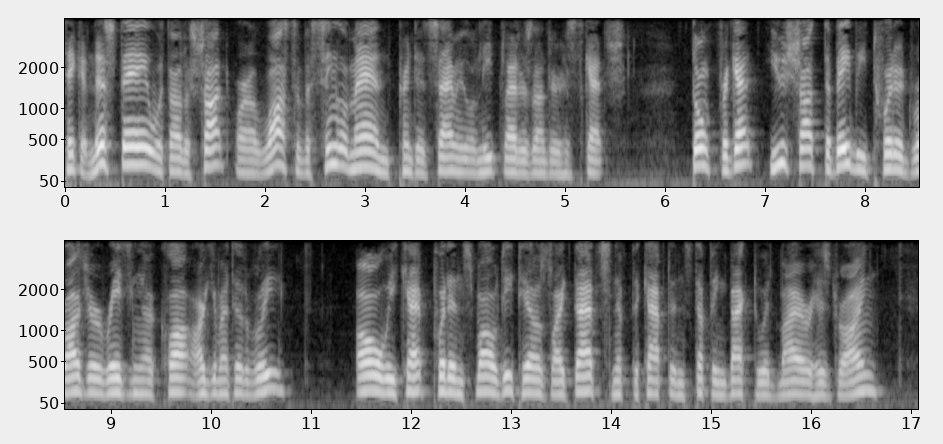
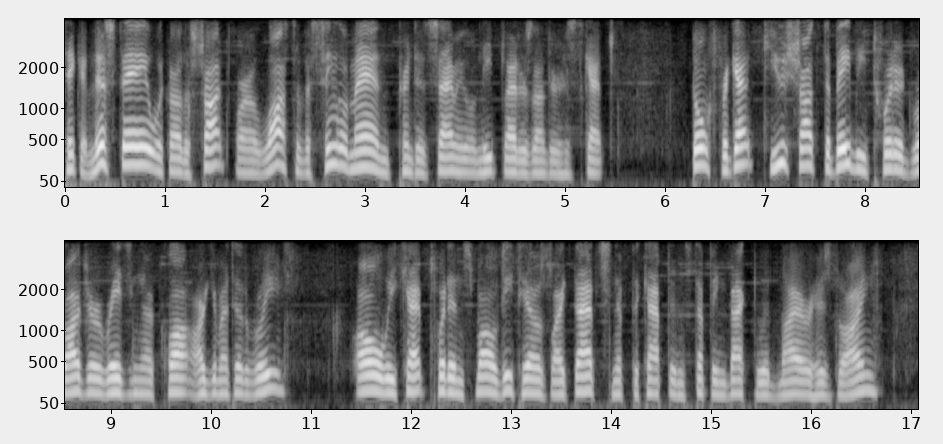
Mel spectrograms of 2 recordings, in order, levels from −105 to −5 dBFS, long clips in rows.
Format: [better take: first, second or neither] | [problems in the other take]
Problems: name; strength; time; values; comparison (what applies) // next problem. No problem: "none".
first | noise reduction (neural separator model SepFormer WHAM!)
